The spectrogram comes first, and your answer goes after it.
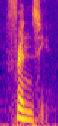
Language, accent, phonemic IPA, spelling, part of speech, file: English, US, /ˈfɹɛnzi/, frenzy, noun / adjective / verb, En-us-frenzy.ogg
- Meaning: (noun) 1. A state of wild activity or panic 2. A violent agitation of the mind approaching madness; rage; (adjective) Mad; frantic; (verb) To render frantic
